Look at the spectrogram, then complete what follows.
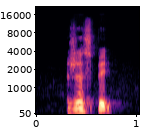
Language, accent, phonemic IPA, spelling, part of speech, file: French, France, /ʒas.pe/, jasper, verb, LL-Q150 (fra)-jasper.wav
- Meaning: to apply different colors of paint flowing together in order to make it look like jasper stone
